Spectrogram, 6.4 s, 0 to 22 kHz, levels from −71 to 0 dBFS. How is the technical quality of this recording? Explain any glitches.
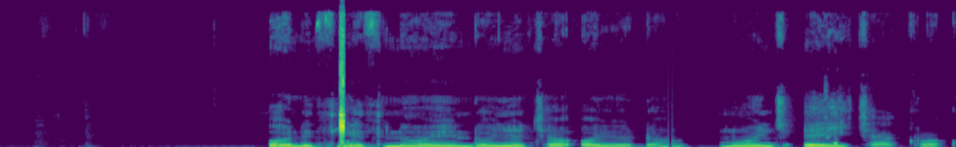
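The recording is marred by three decoding glitches in the compressed stream.

At 2.26 to 2.37 s, a corrupt frame decoded: flipped bits across a few frames were played anyway, throwing a harsh burst near full scale at wrong frequencies.

At 5.50 to 5.64 s, another corrupt frame decoded, spanning several frames, produces a quieter burst of misplaced energy.

At 4.46 to 4.53 s, a corrupt frame muted: the decoder rejected damaged frames and silence replaced them, leaving an abrupt 76 ms hole that fits four lost frames, with timing preserved.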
